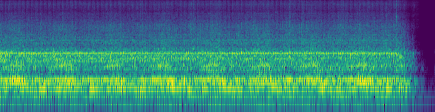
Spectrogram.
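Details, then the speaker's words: New Ridgid oscillating belt/spindle sander, first run out of the box: even motor hum, a little louder than expected, with a light steady rub the owner attributes to the sanding paper, then a clean spin-down; normal running. "a little louder than I expected, but it also sounds like something's rubbing on something in there. A little bit. No, maybe not. That's just the paper."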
